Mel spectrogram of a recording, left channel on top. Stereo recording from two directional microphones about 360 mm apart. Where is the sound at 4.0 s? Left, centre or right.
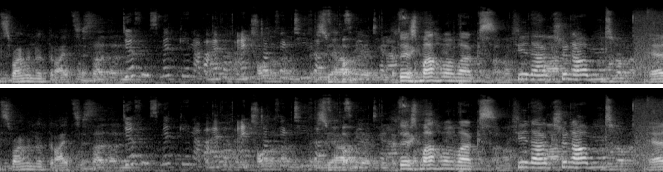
Left.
